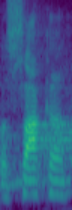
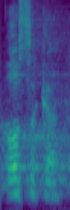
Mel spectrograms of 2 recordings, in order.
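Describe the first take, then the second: First: "Osaka" with the stress on SA; stress on second syllable. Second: "Osaka" with the stress on the first O; Japanese pronunciation. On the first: Pastor naming a stop on his trip, "Osaka" stressed on the middle syllable. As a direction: say "Osaka" as oh-SAH-ka. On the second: Pastor showing how Japan says it, "Osaka" stressed on the first syllable. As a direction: say "Osaka" as OH-suh-ka. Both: Shown as a demonstration. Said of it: "as they pronounce it in Japan".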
